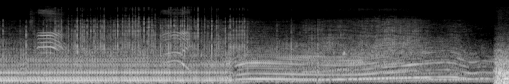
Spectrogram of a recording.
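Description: Engines roar as a Lamborghini Performante, a 700hp Nissan GT-R and a Porsche Cayenne Turbo GT launch in a drag race, loud and close, with pitch climbing through gear changes.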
